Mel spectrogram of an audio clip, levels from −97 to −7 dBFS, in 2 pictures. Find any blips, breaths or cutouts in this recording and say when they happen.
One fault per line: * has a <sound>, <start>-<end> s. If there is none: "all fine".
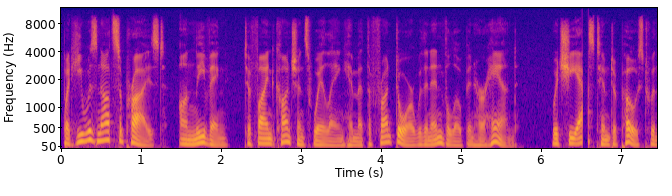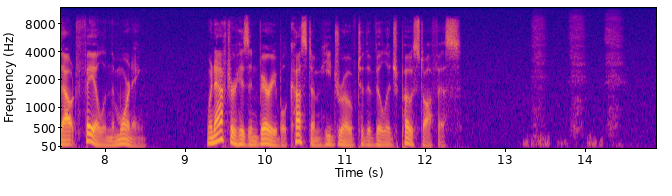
* has a dropout, 6.5-6.6 s
* has a sniff, 13.2-14.8 s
